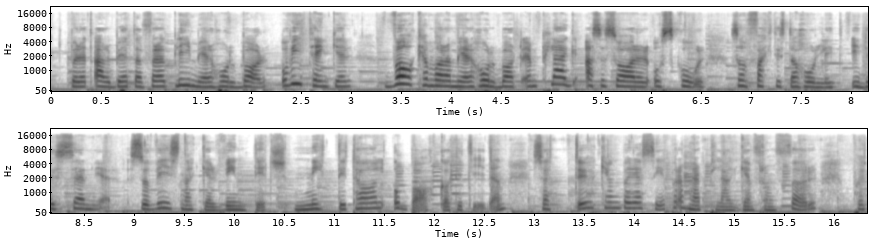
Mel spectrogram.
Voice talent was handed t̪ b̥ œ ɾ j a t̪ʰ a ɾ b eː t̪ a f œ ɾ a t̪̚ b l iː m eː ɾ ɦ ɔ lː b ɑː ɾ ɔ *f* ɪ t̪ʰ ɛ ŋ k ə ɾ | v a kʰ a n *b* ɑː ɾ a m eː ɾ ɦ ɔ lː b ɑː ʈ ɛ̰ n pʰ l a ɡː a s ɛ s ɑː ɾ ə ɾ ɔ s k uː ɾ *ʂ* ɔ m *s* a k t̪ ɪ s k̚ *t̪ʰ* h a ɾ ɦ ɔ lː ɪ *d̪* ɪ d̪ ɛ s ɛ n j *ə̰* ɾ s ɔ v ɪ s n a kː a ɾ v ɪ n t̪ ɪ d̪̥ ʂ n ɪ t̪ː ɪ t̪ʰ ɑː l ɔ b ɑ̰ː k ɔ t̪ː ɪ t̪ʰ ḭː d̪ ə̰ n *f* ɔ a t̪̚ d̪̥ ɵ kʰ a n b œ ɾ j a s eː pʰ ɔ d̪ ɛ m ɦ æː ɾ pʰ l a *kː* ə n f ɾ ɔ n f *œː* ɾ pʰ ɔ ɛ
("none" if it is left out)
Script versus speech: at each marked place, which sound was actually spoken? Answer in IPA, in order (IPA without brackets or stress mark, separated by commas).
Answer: v, v, s, f, t̪, t̪, ə̰, s, ɡː, œ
